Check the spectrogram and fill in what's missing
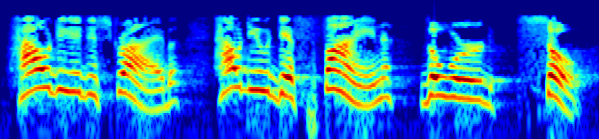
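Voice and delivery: slow, emphatic pulpit delivery with big pauses; measured, building sermon proclamation; forceful preaching. Real, not acted. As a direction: preach it out, leaning hard on key words. Preaches on the word so.

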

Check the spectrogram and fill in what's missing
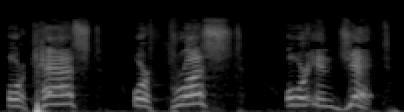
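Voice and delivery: "cast", "thrust", "inject" stretched out slowly; slow emphatic list. Shown as a demonstration. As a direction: spell each word out slowly. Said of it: "carries the meaning".

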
